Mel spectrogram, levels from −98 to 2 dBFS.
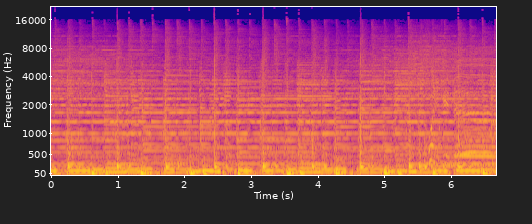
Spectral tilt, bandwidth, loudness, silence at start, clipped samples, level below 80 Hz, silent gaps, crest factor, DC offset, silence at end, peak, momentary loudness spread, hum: -5.5 dB/octave; 16.5 kHz; -14 LUFS; 0 s; under 0.1%; -18 dBFS; none; 12 dB; under 0.1%; 0 s; 0 dBFS; 3 LU; none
